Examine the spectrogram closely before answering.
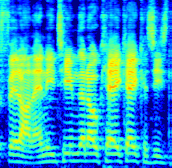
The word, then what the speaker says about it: Okeke: I'm now also learning it's okk not oiki so I'm going to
